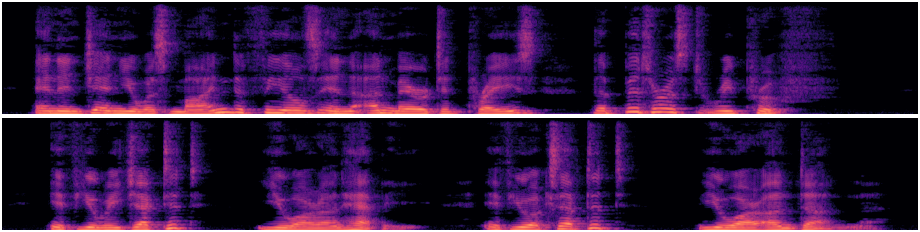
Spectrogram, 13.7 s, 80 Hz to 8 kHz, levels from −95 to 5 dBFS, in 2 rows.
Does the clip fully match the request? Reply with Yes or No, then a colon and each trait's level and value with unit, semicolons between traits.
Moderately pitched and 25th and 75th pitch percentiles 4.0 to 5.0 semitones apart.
Yes: medium, 155 Hz; average, 4.7 semitones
